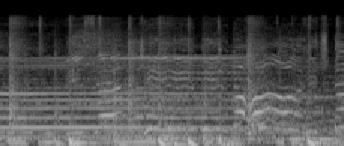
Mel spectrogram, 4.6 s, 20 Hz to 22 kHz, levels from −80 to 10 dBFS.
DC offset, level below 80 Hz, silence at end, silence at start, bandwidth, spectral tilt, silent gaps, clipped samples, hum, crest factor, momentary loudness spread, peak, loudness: under 0.1%; -32 dBFS; 0 s; 0 s; 14 kHz; -5.5 dB/octave; none; under 0.1%; none; 14 dB; 4 LU; -6 dBFS; -21 LUFS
